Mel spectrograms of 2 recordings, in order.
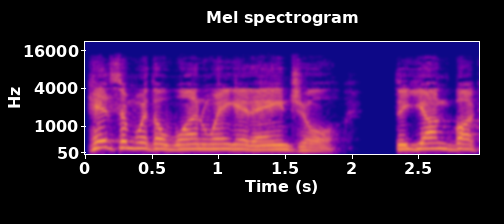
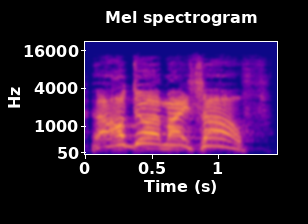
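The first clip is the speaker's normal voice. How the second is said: imitating Moxley yelling; 9 semitones higher than usual. Retelling Moxley yelling at Will, mock shout. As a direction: bark it like a furious wrestler. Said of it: "yelled at Will and said".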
